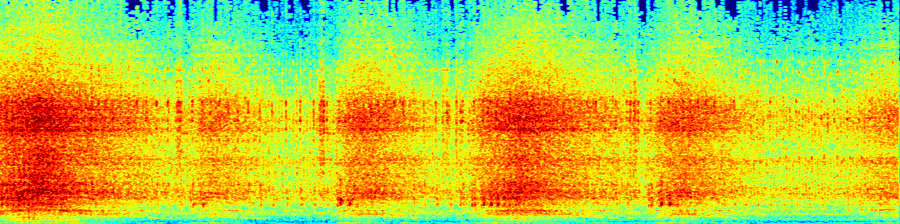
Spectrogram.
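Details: Subaru WRX cold boxer engine at idle: hollow, rattly knock waxing and waning over the idle, piston slap when cold.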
